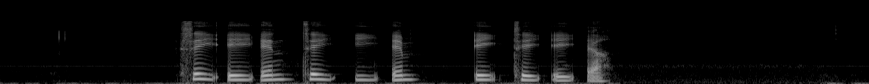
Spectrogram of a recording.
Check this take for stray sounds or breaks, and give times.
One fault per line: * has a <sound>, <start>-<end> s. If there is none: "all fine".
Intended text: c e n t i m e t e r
all fine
